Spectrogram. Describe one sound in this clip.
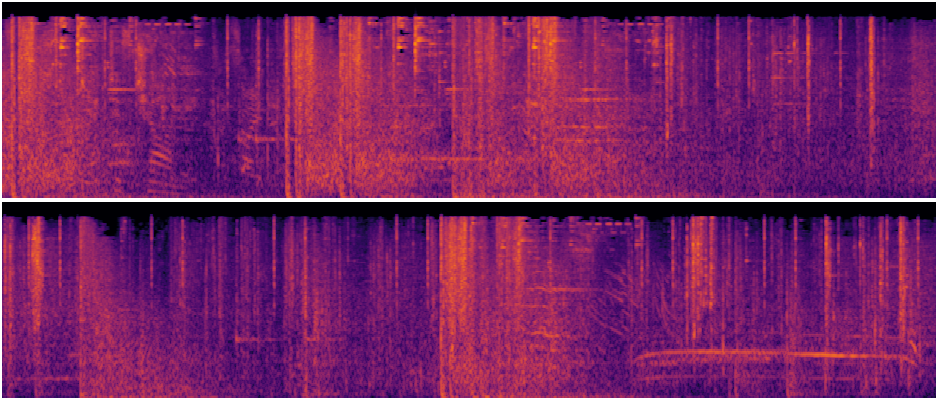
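Gunshots fire, echoing in a stone tunnel.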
